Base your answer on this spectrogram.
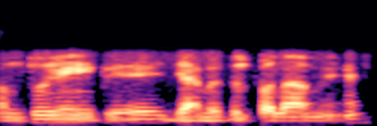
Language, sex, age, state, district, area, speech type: Urdu, male, 18-30, Uttar Pradesh, Azamgarh, rural, conversation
